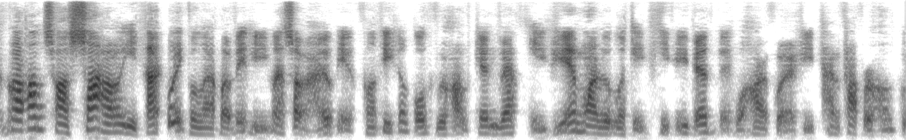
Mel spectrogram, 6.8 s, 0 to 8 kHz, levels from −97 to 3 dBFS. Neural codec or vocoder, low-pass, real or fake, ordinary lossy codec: codec, 16 kHz, 0.5 kbps, FreqCodec, larger model; none; fake; none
